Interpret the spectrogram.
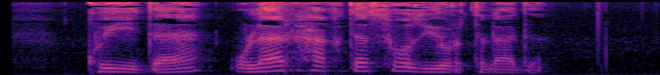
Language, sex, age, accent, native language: Uzbek, male, 18-24, Qashqadaryo, Uzbek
